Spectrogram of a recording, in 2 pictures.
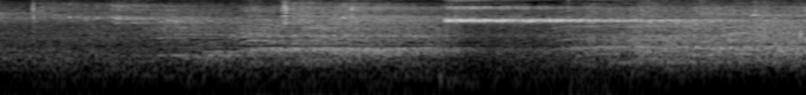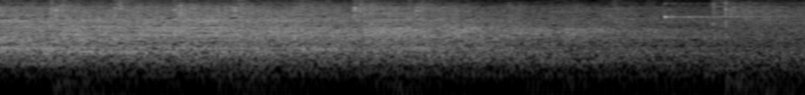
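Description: A crowd cheers loudly in an echoing hall.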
